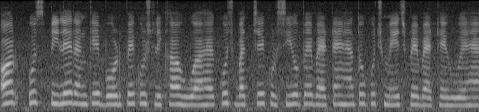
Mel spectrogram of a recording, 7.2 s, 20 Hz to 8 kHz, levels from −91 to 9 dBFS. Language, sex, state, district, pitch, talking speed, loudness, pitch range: Hindi, female, Bihar, Darbhanga, 235 Hz, 200 wpm, -28 LUFS, 225-255 Hz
